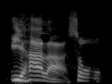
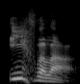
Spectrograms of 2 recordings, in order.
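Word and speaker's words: Jihlava: The name of the city without butchering the pronunciation. Ji.hlava. So again. Ji.hlava. Ji.hlava.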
